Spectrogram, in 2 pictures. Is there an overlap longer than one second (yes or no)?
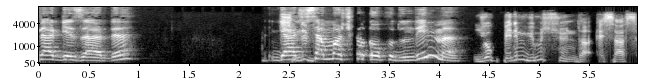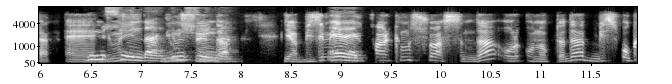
yes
